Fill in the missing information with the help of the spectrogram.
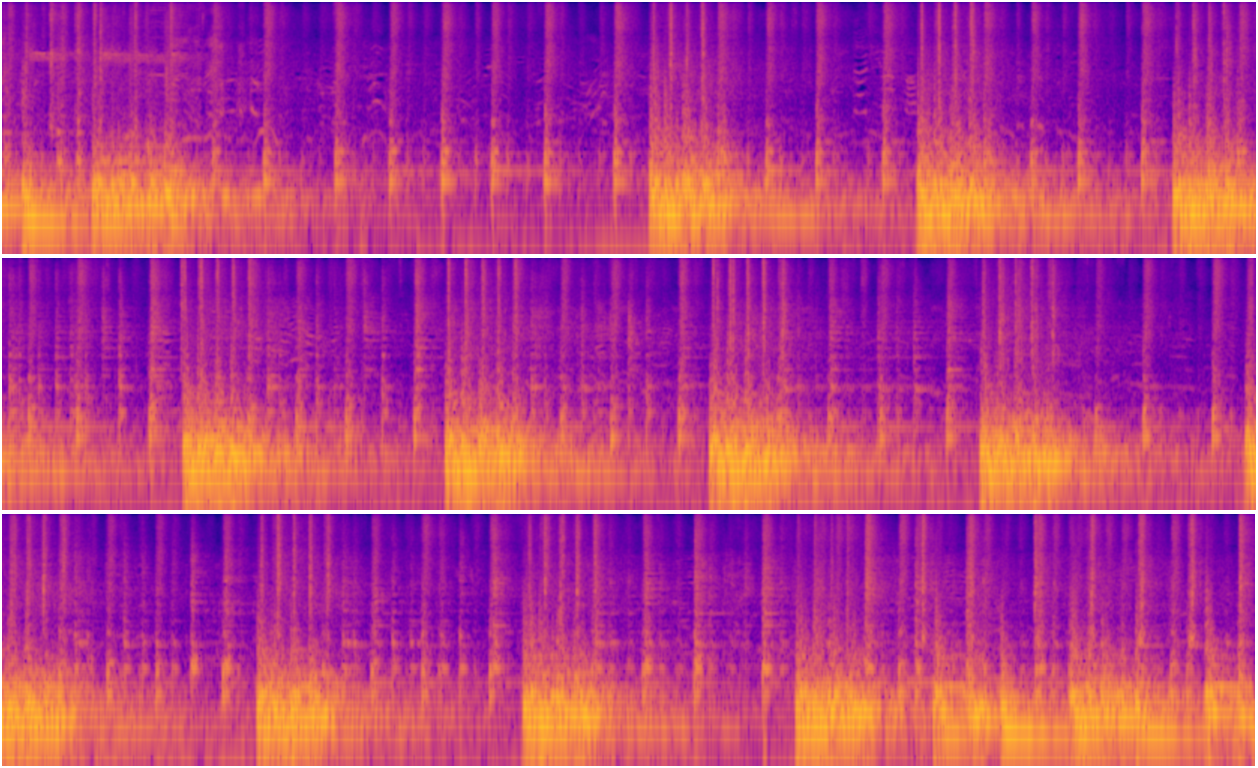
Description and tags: a group of drummers in a street performance in Plaza Nueva, Seville, Spain. Equalized this sample to enhance sound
